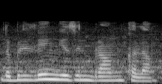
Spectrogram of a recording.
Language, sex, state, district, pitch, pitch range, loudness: English, female, Karnataka, Bangalore, 200 Hz, 185-205 Hz, -13 LUFS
